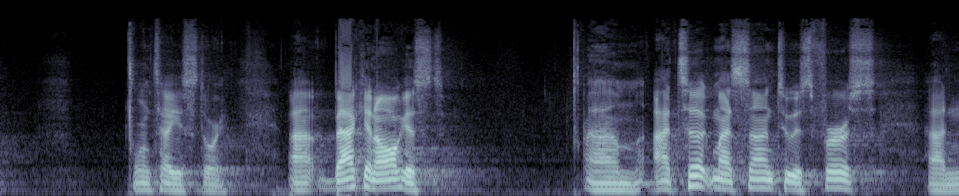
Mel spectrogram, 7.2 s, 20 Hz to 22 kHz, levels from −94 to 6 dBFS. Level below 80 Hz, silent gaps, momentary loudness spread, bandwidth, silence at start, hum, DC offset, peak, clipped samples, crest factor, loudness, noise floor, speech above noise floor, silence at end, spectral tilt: -54 dBFS; none; 18 LU; 15.5 kHz; 0.95 s; none; under 0.1%; 0 dBFS; under 0.1%; 22 dB; -20 LUFS; -63 dBFS; 44 dB; 0 s; -5 dB/octave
